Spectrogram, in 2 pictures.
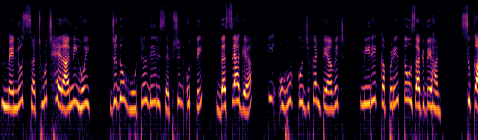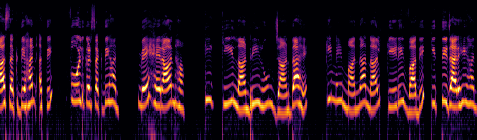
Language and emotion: Punjabi, surprised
